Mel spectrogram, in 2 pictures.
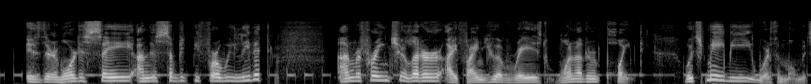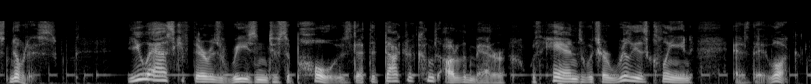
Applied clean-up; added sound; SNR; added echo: neural mask model RNNoise.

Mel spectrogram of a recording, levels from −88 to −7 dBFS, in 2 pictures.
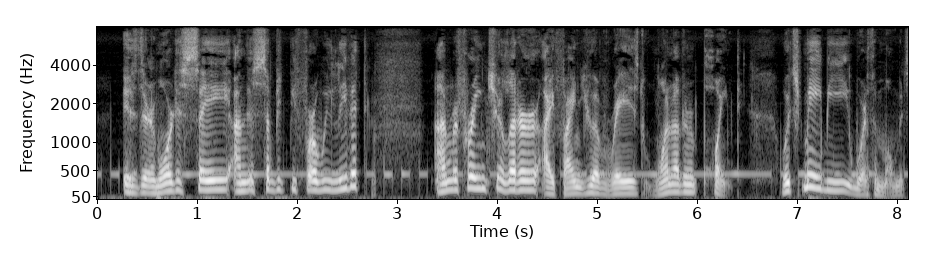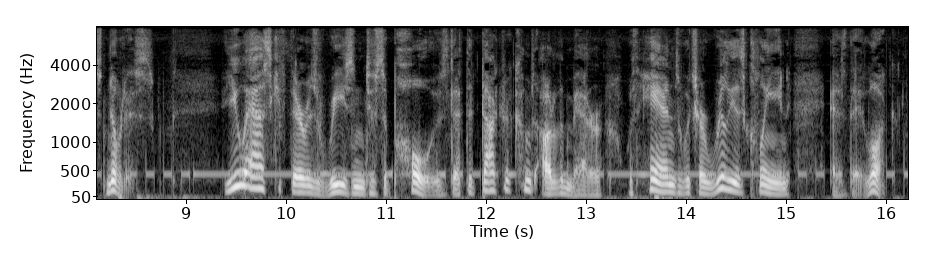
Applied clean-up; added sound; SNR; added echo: none; Telephone; 19 dB; none.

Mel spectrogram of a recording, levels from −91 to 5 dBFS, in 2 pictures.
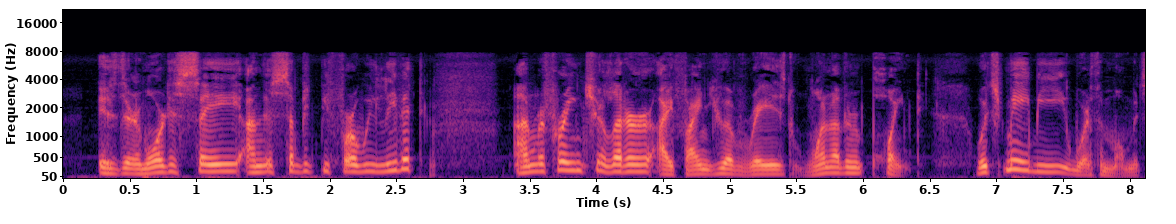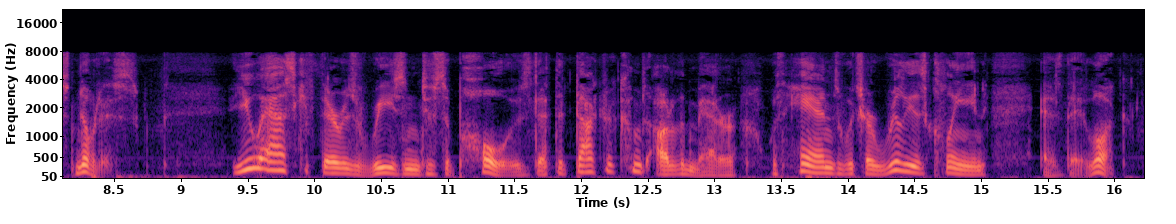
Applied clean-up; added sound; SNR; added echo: none; none; none; none.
